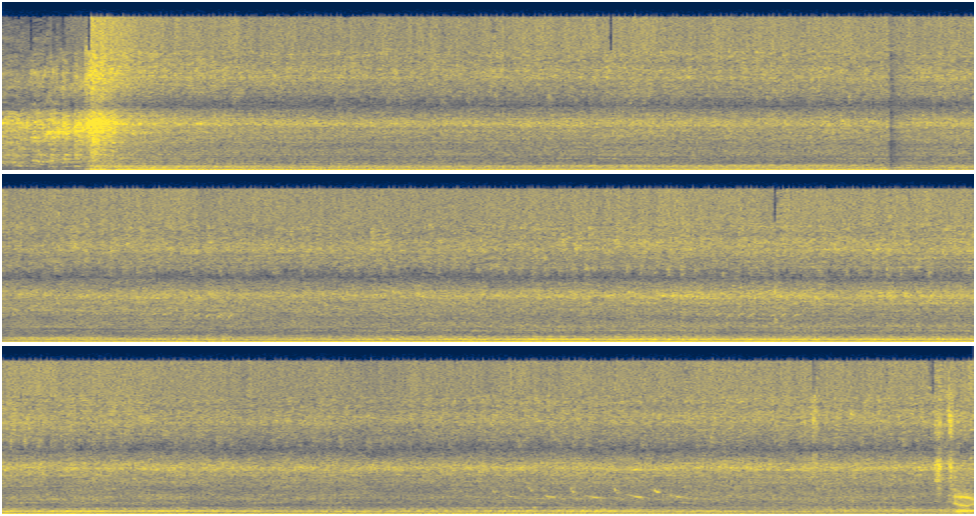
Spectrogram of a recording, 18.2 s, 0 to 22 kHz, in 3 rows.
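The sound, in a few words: 2022 GMC Yukon XL AT4 6.2 liter engine cold start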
